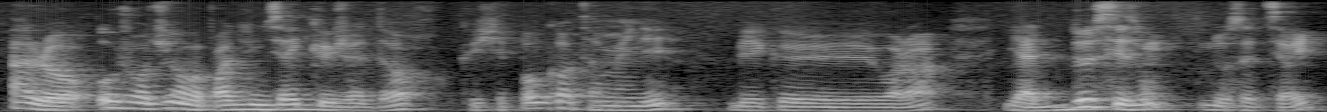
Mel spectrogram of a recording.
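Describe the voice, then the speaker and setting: A man casually reviewing a television series, talking haltingly with many fillers and self-corrections. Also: mid-range voice, expressive, darkish tone. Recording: echoey room.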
